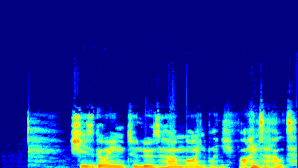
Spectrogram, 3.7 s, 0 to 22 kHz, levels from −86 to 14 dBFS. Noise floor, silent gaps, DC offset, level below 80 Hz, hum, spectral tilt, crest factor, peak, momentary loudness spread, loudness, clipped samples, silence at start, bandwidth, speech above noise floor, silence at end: -37 dBFS; none; under 0.1%; -52 dBFS; none; -4 dB/octave; 16 dB; 0 dBFS; 18 LU; -15 LUFS; under 0.1%; 0.35 s; 8.4 kHz; 22 dB; 0 s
